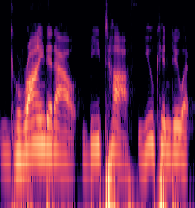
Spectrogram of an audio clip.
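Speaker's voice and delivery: mock-tough pep talk, hit hard; tough self pep talk. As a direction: push each phrase like a coach firing someone up. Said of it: "a story that we could tell ourselves".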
